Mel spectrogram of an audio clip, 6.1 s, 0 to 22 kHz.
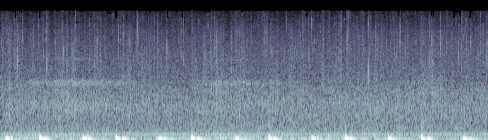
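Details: ASMR sleep-aid audio loop: steady low heartbeat thumps at about 63 a minute under soft rain ambience and breathing; regular heartbeat.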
